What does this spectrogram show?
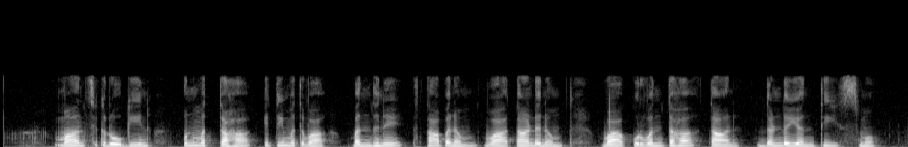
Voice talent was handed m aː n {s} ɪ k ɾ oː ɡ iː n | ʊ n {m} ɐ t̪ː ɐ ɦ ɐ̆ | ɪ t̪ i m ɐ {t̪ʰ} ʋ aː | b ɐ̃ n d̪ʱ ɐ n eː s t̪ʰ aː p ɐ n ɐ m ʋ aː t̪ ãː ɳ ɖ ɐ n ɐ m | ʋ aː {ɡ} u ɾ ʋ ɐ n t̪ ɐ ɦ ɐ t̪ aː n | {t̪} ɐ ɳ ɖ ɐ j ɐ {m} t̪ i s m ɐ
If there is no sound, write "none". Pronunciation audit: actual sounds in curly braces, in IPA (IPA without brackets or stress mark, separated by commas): s, m, t̪, k, d̪, n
